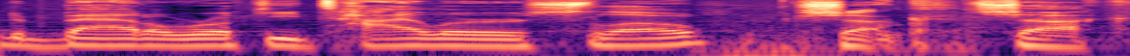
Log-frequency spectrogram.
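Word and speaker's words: Shough: Shuck. Why do you spell it like that? I don't know. That's English for you, man. No, but that's on me. That's preparation. I have a name that's not phonetically spelled right. That's fine, but English is dumb sometimes. How is that Shuck?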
